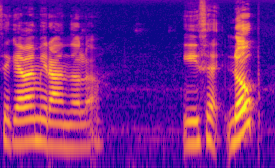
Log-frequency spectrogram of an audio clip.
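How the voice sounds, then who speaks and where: A woman's voice: mid-range voice, normal speed, fairly bright tone. A woman co-hosting a podcast, telling an improvised comic story in a casual, giggly way.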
